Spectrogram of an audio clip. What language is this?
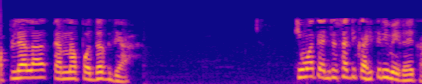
Marathi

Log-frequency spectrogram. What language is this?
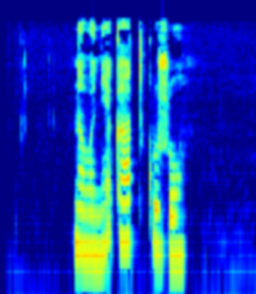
Mari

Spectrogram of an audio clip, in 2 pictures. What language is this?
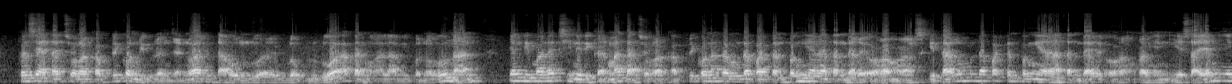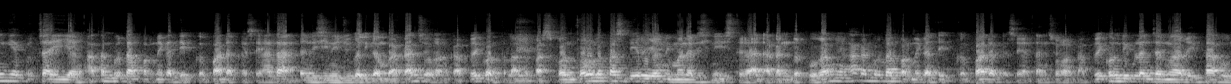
Indonesian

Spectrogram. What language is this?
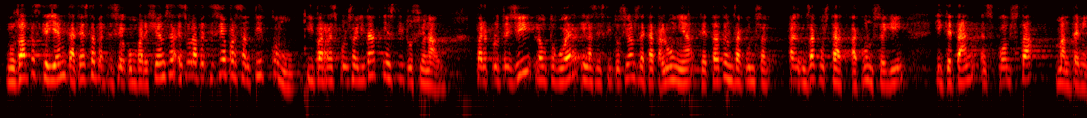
Catalan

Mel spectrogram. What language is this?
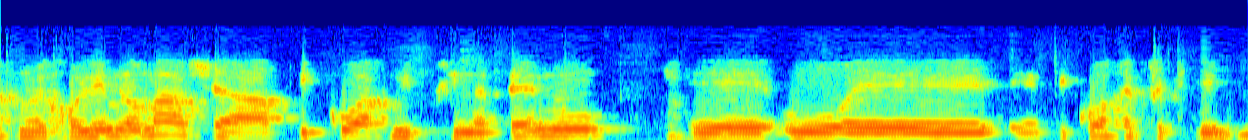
Hebrew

